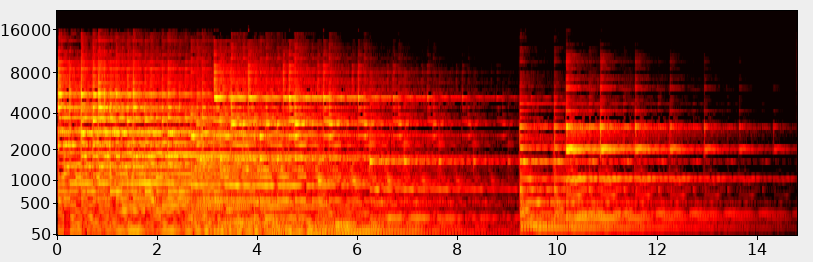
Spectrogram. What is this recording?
Game Loops 1
You may use these loops freely if
you think they're usefull.
I made them in Nanostudio with the Eden's synths
(Loops also are very easy to make in nanostudio (=Freeware!))
I edited the mixdown afterwards with oceanaudio,
;normalise effect for maximum DB.
If you want to use them for any production or whatever
23-02-2014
